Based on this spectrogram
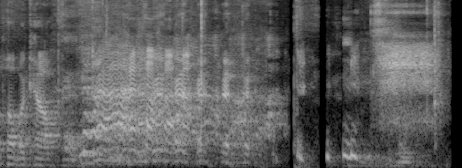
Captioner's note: everyone laughing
